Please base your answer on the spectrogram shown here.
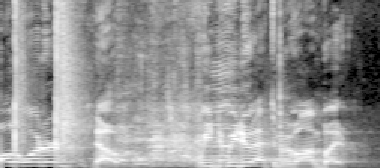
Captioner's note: audience laughing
